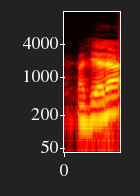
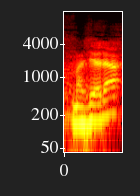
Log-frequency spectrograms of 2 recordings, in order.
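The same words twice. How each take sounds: The two takes are said the same way.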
